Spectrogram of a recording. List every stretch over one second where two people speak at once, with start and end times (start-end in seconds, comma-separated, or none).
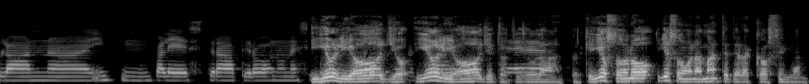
3.2-5.5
